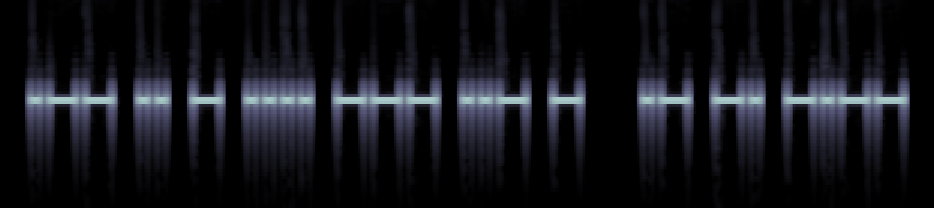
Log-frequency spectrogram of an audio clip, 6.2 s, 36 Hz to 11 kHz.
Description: Morse code, heard as a keyed tone, about 20 wpm, 700 Hz. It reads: WITHOUT ANY
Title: Sentences from Top 1600 Words 20wpm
